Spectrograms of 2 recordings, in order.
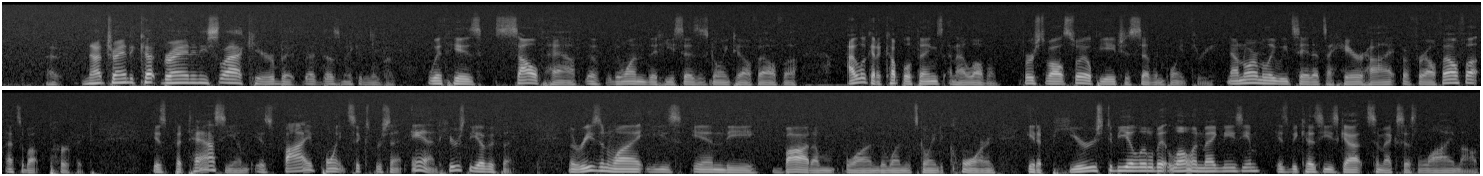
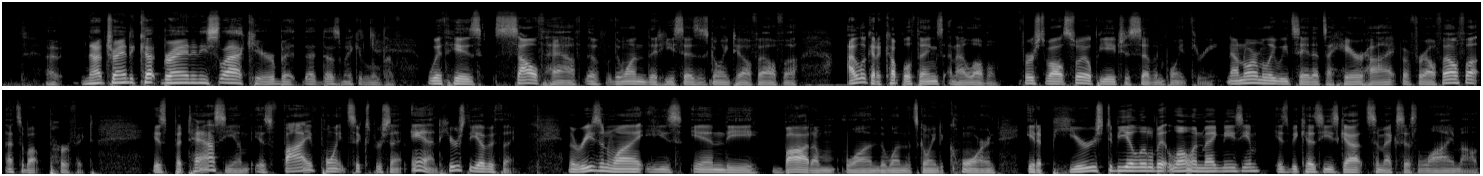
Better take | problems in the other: second | hiss; noticeable; throughout; 10 dB below the speech

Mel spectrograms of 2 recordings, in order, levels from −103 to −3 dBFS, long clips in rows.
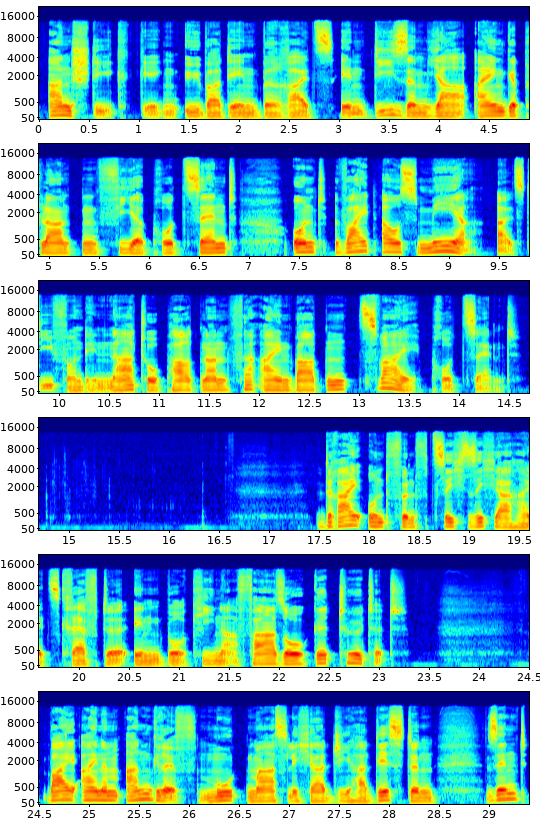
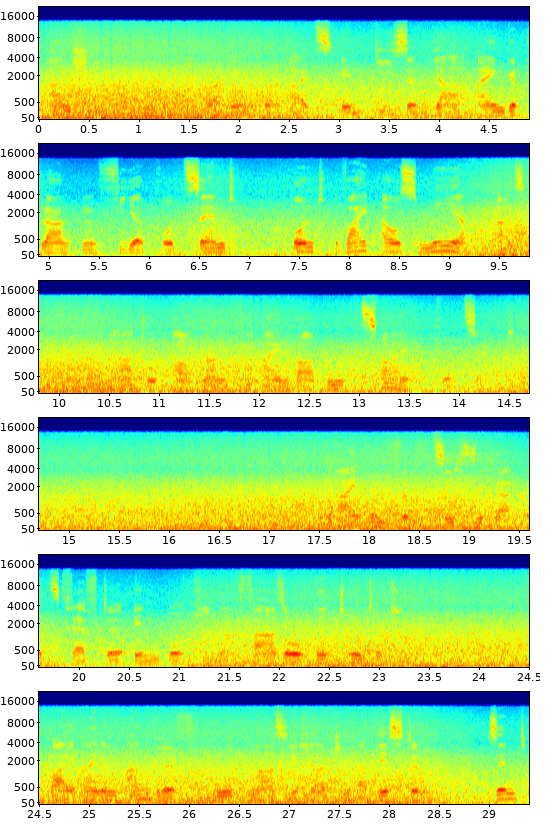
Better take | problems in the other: first | wind noise on the microphone; heavy; 2 dB above the speech

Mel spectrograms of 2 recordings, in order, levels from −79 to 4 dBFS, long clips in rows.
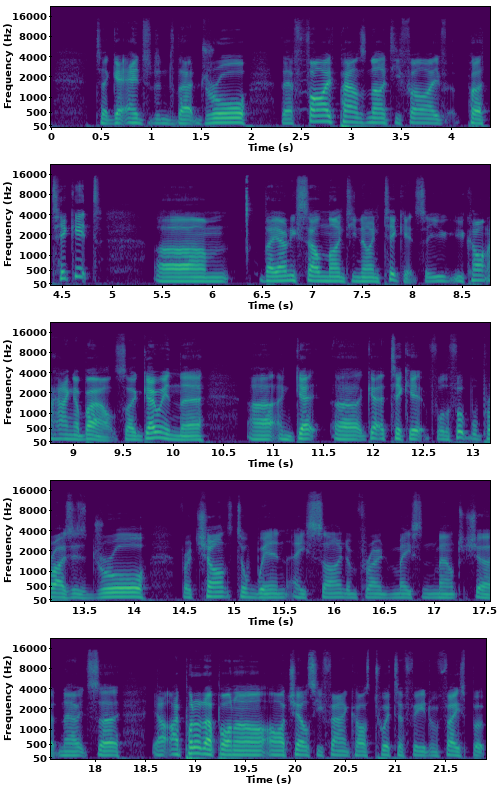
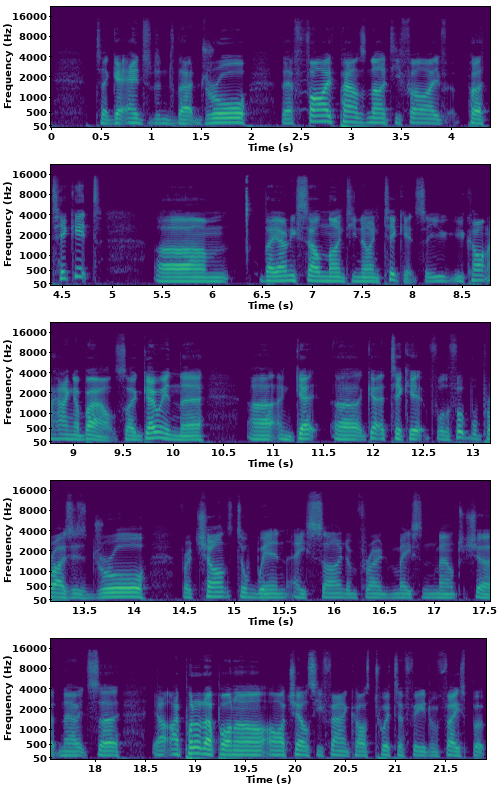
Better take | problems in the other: neither | none

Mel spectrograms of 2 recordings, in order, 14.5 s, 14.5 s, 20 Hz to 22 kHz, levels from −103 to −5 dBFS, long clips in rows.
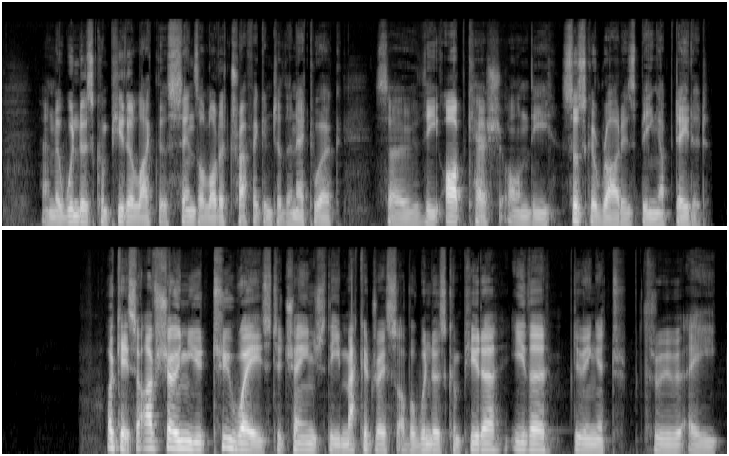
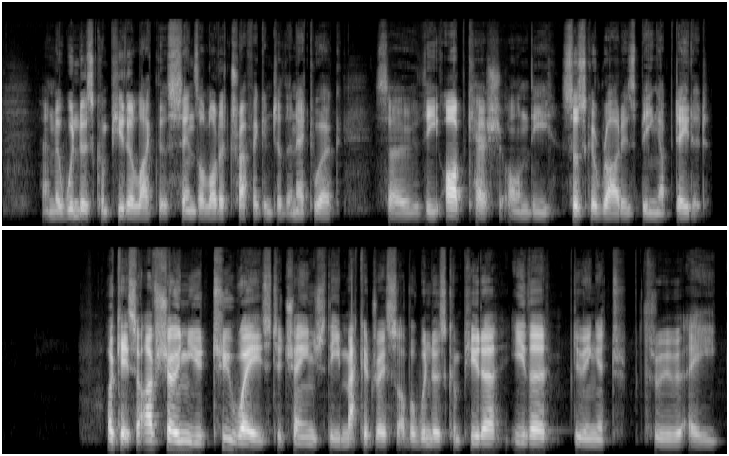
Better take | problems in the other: first | thin; somewhat; fading below 350 Hz

